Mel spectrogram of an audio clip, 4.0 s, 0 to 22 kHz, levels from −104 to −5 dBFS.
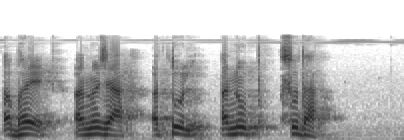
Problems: constant background noise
